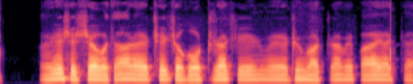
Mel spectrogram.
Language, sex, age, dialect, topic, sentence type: Hindi, male, 60-100, Kanauji Braj Bhasha, agriculture, statement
